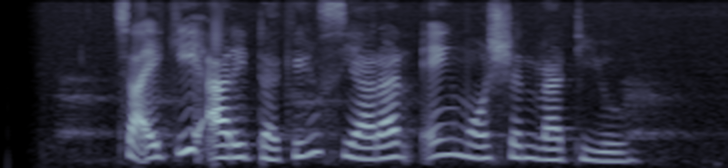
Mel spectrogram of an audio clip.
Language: Javanese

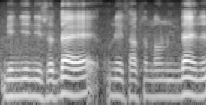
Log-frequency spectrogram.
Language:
Sindhi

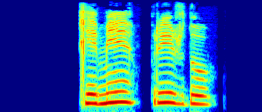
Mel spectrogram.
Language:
Pashto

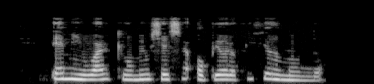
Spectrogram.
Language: Galician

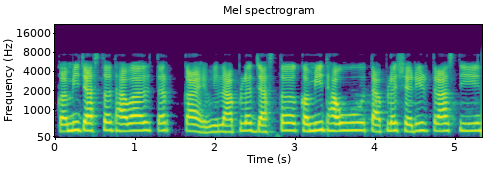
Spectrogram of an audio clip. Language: Marathi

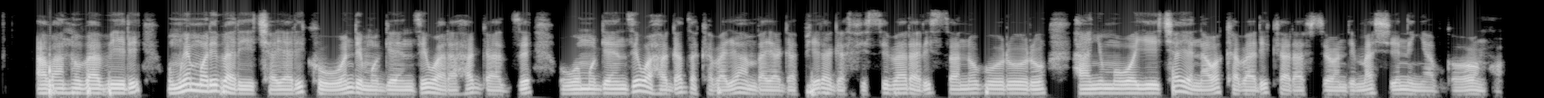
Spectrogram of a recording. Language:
Rundi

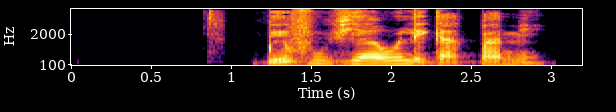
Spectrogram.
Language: Gen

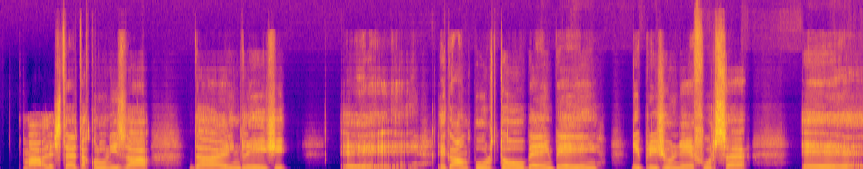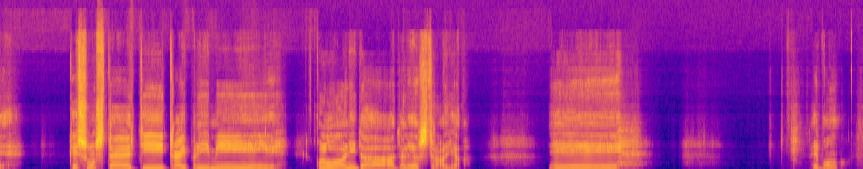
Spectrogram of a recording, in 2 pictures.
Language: Ligurian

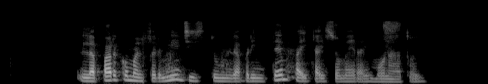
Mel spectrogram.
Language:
Esperanto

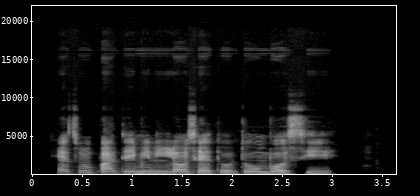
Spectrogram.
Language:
Yoruba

